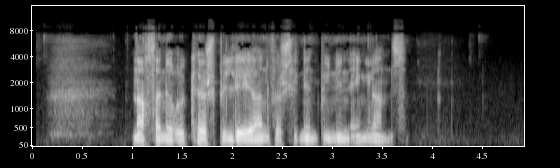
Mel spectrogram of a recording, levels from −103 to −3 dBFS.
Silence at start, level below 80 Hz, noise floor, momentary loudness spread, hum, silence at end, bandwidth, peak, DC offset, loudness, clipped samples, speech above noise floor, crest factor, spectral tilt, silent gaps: 0.2 s; -46 dBFS; -68 dBFS; 20 LU; none; 1.2 s; 9.2 kHz; -2 dBFS; under 0.1%; -20 LUFS; under 0.1%; 49 dB; 20 dB; -5 dB/octave; none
